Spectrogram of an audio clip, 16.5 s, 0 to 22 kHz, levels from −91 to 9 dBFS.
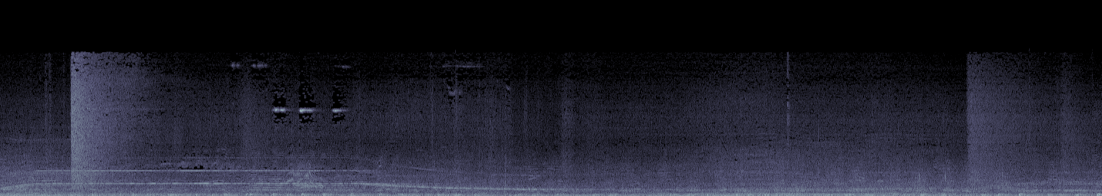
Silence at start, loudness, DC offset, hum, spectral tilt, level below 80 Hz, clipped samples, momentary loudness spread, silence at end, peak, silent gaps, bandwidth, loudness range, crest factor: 0 s; -34 LUFS; under 0.1%; none; -4 dB/octave; -44 dBFS; under 0.1%; 8 LU; 0 s; -16 dBFS; none; 16.5 kHz; 5 LU; 20 dB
